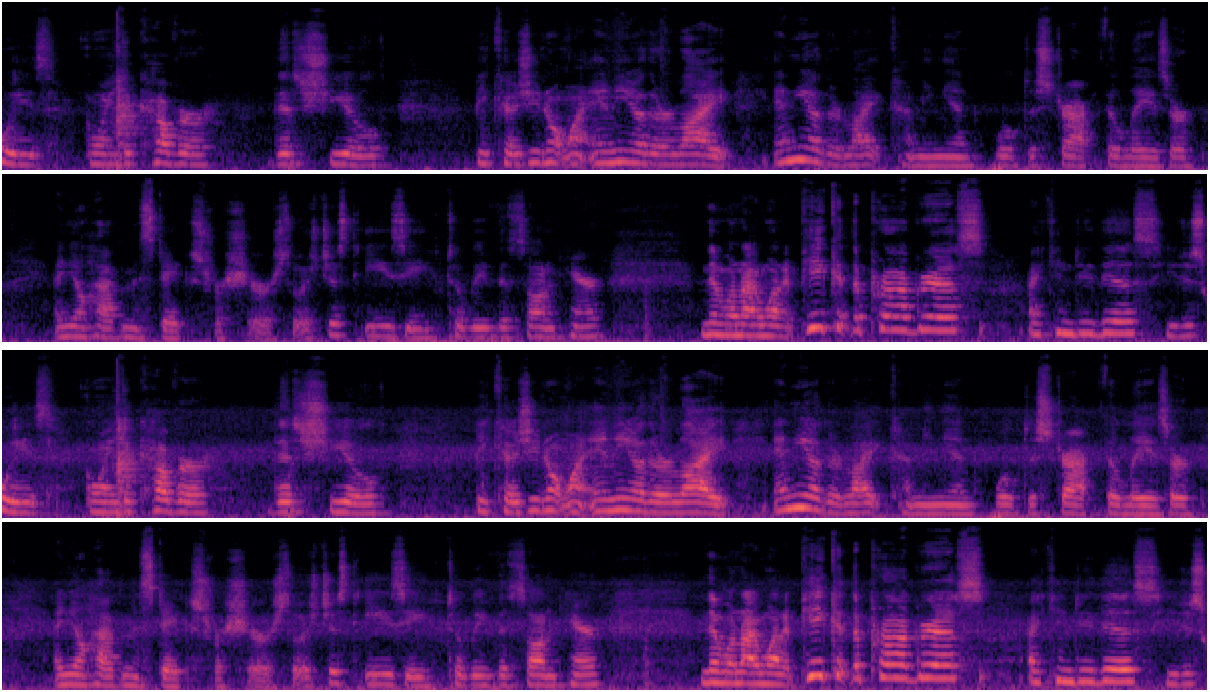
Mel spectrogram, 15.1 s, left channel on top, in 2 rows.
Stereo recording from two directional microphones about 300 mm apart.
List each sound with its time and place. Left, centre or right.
0.6 s speech: centre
